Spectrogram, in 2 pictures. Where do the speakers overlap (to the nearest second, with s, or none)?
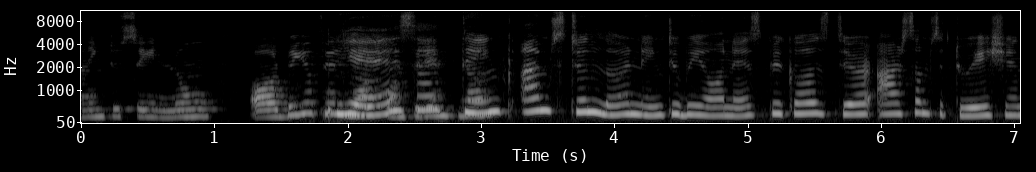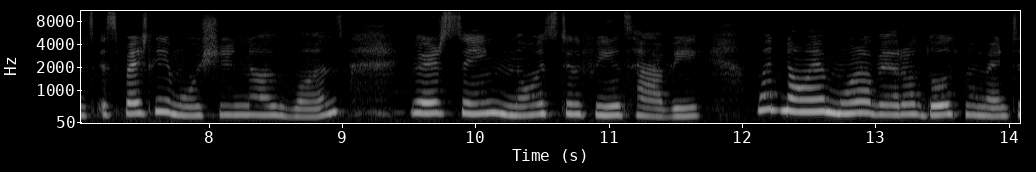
2 s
